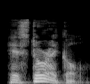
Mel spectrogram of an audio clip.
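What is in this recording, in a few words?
"historical", American English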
